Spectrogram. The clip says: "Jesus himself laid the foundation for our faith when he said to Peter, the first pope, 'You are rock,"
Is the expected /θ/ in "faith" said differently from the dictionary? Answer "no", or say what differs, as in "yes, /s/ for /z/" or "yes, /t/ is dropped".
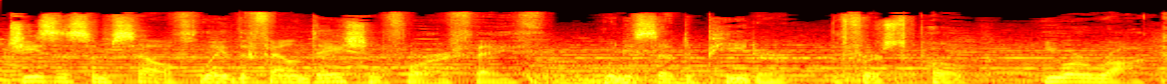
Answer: no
